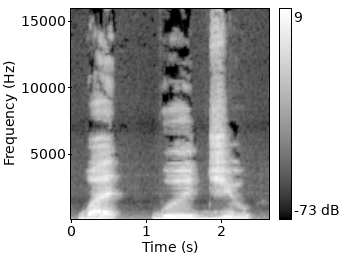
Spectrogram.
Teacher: an ending D plus the word you that often comes across as a J sound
